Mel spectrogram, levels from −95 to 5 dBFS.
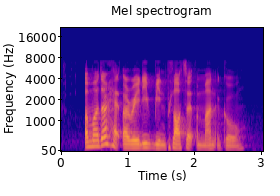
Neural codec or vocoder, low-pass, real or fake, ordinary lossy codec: none; 7.2 kHz; real; none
